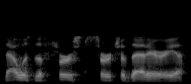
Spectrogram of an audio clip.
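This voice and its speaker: A man's voice: low voice, a little fast. A man, a police detective, answering interview questions off the cuff in a guarded, official way. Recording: muffled, band-limited interview audio.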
